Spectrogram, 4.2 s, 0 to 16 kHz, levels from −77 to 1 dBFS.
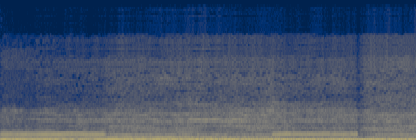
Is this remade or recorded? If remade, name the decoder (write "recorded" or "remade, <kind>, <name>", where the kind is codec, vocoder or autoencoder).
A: remade, autoencoder, DAC-VAE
